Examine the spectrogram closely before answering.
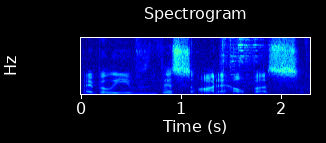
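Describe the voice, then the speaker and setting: A man's voice: mid-range voice, wildly swooping pitch, measured pace, gravelly, background noise. A man livestreaming a game, talking to himself in a playful, rambling, casual commentary. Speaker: livestreamer playing an online fantasy game.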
